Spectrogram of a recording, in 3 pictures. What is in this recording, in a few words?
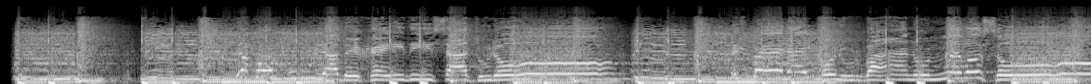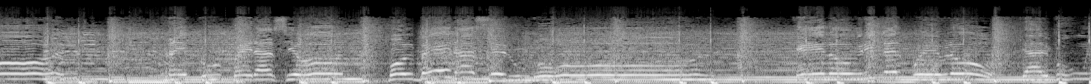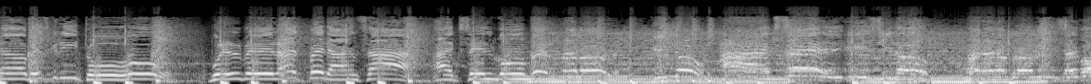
jingle; kicillof; ataque ochentoso para visualizar su campana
